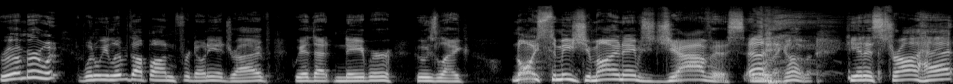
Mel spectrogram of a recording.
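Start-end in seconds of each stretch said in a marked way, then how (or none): 5.1-7.4 put-on easygoing, casual, relaxed Australian accent. Recalling a former neighbor introducing himself, imitating Jarvis's Australian accent. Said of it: "this Jarvis Aussie guy".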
